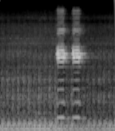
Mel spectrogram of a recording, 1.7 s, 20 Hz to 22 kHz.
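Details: Yamaha XT225 at a lumpy single-cylinder idle after an oil change: two short, clear honks of a steady mid-pitched horn; the horn sounds strong and works fine.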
